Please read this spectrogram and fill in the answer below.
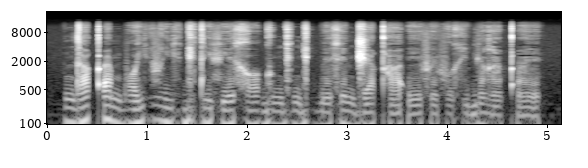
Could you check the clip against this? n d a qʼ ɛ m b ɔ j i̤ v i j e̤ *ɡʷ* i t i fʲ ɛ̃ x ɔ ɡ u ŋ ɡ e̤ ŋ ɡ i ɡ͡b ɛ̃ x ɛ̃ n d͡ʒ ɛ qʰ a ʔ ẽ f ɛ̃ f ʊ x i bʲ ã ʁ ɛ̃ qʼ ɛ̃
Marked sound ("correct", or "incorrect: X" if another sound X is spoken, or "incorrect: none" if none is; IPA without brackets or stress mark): incorrect: ɡ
